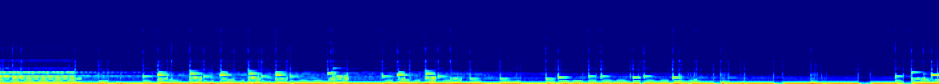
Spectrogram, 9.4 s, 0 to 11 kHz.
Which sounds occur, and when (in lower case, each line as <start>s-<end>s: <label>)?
0.0s-9.3s: music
